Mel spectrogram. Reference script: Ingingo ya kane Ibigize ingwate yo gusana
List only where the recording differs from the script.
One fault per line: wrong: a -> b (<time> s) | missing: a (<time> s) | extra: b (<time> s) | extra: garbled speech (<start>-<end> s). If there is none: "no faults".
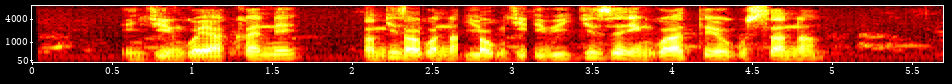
extra: garbled speech (2.1-3.1 s)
